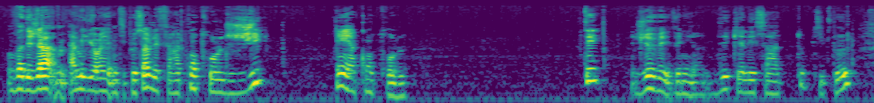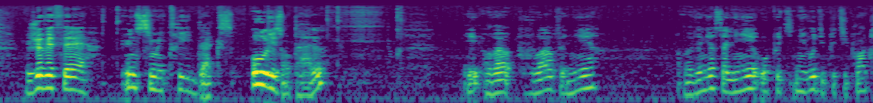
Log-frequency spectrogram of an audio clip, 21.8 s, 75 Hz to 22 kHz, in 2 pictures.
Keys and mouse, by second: 3.2 ctrl+j, 7.2 ctrl+t, 8.1 shift+click, 12.2 right click, 15.0 click.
